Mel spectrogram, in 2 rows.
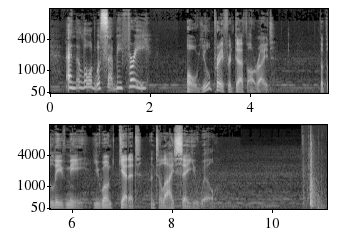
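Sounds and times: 
speech: 0.4 - 2.0, 2.7 - 4.5, 5.4 - 9.0
door opening with a dull hollow thunk: 10.6 - 11.1.

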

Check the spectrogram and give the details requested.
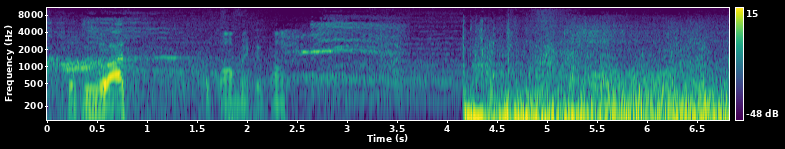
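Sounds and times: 
speech: 0.2 - 0.9, 1.6 - 2.7
grenade launcher explosion in a video game: 4.2 - 6.8.

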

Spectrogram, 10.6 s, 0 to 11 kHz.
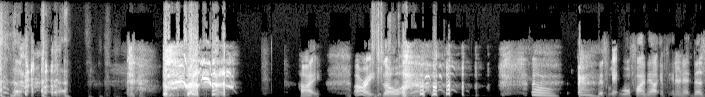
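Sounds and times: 
laughter: 0.0 - 1.0, 5.7 - 8.0
person giving an exaggerated theatrical cough: 0.0 - 1.0, 1.9 - 3.5, 5.8 - 7.0, 8.7 - 9.0
speech: 0.2 - 0.5, 4.5 - 4.8, 5.4 - 6.7, 9.1 - 10.5.

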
